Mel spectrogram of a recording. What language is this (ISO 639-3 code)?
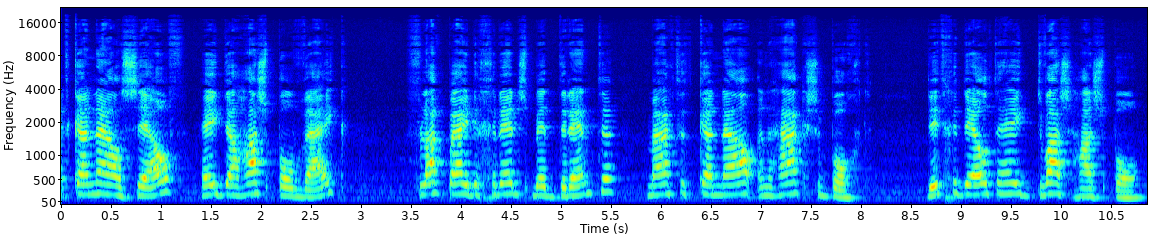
nld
